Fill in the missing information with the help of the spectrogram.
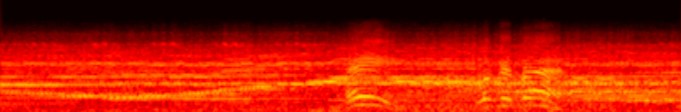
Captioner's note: fire hissing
